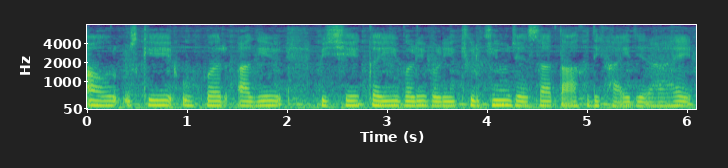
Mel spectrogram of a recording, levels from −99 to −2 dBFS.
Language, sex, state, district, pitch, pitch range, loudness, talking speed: Hindi, female, Uttar Pradesh, Lalitpur, 160 Hz, 155-170 Hz, -17 LUFS, 145 wpm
